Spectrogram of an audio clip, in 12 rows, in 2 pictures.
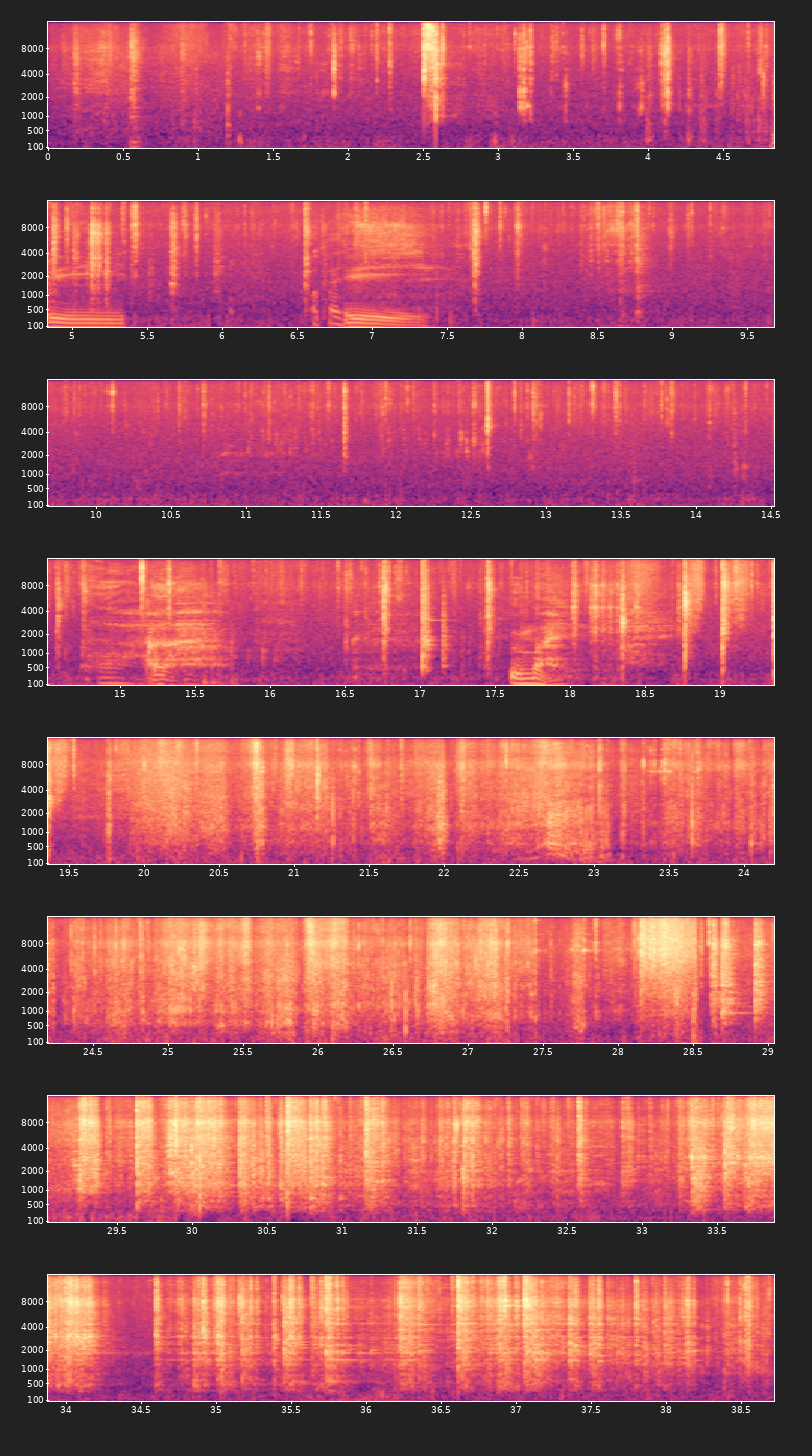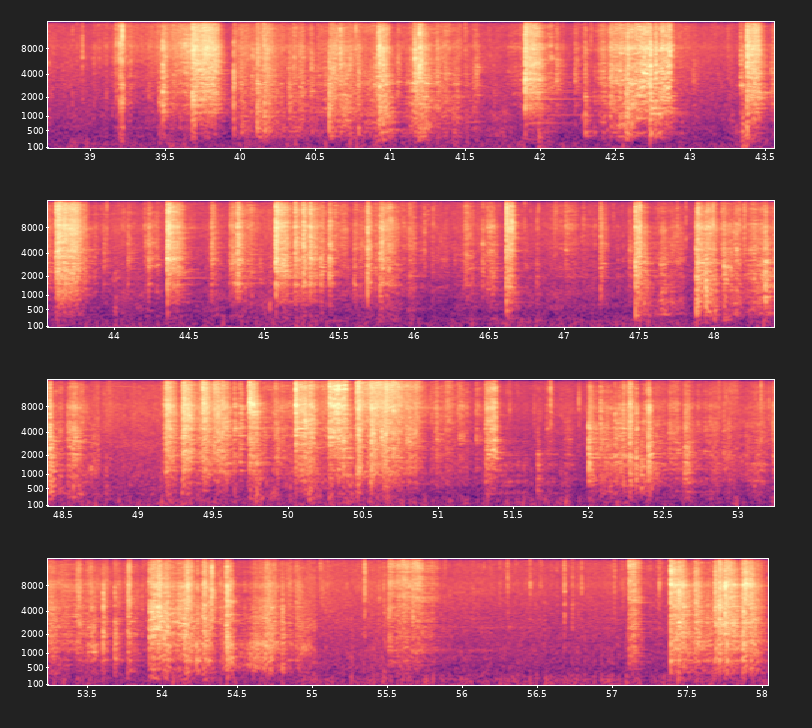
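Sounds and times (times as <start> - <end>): metal panels clinking: 19.9 - 55.9, 57.1 - 58.0.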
